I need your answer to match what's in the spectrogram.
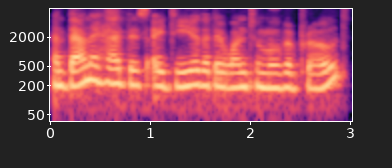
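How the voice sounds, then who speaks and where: Russian-born woman guest, warm and dark tone, searching for words. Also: medium pitch, fairly even intonation, normal speed. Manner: hesitant, many fillers and restarts. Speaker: interview guest. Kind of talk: casual interview answers.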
